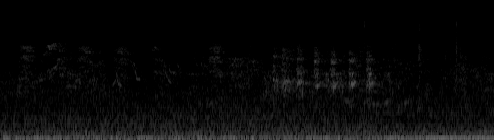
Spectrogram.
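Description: Small birds chirping and calling, with a thicker run of quick repeated chirps about midway, over a steady low rumble.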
